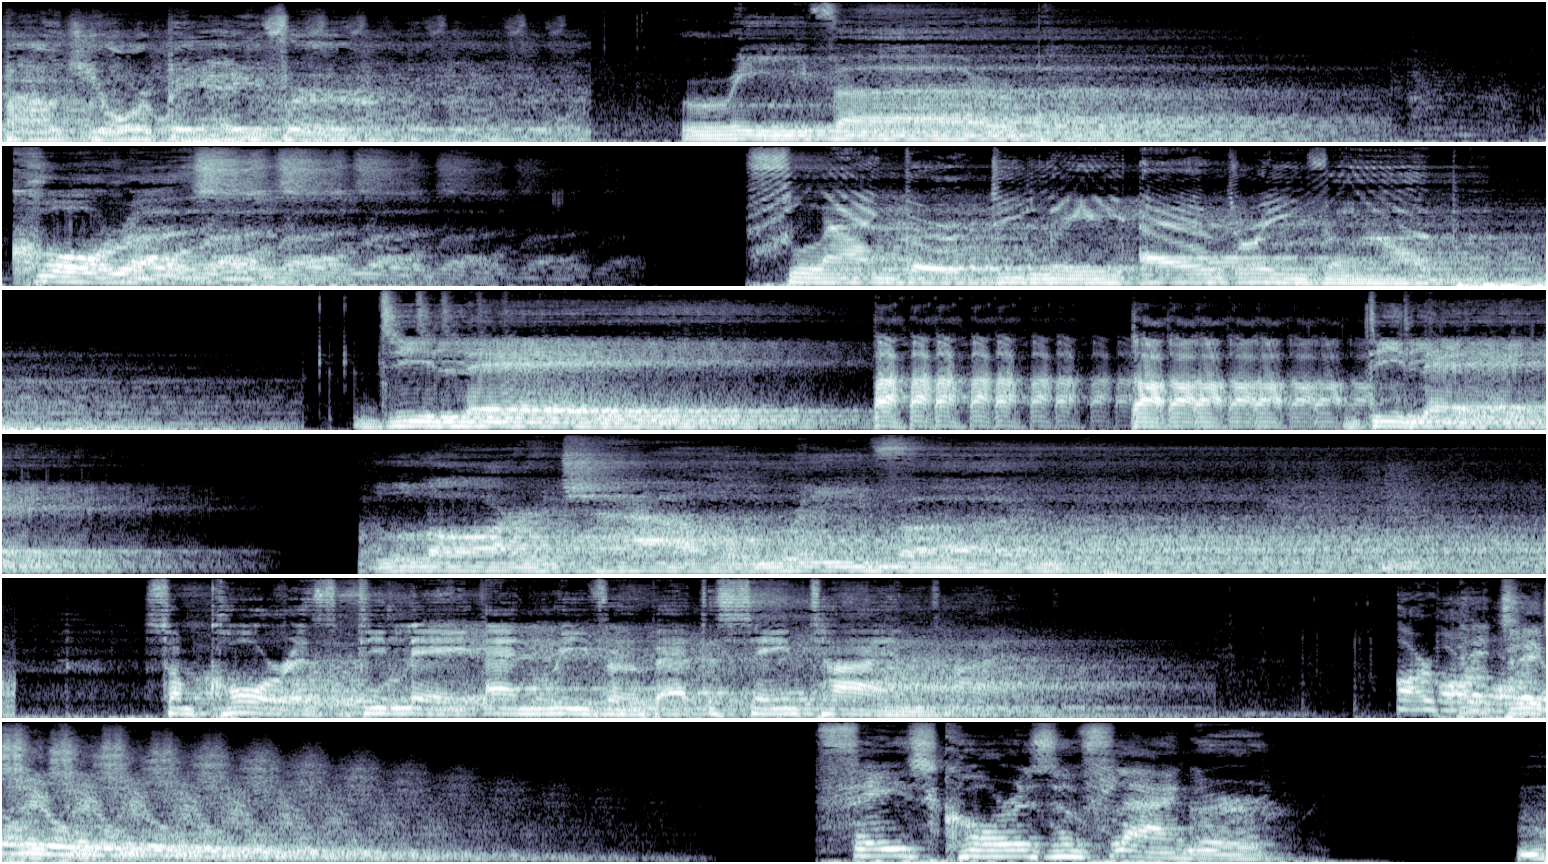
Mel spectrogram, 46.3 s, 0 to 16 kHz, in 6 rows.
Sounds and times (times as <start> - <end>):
Speech: 0.0 - 2.8, 3.4 - 6.1, 7.8 - 9.4, 11.5 - 15.1, 17.2 - 20.2, 21.1 - 21.6, 22.2 - 23.6, 25.0 - 29.5, 31.6 - 36.3, 37.9 - 39.6, 42.7 - 45.1
Inside, large room or hall: 0.0 - 10.4, 25.0 - 39.6.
